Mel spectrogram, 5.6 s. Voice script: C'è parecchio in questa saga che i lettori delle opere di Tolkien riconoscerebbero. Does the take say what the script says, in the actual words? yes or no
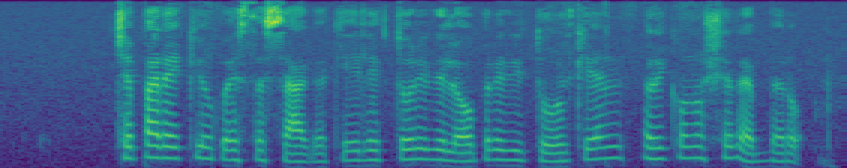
yes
